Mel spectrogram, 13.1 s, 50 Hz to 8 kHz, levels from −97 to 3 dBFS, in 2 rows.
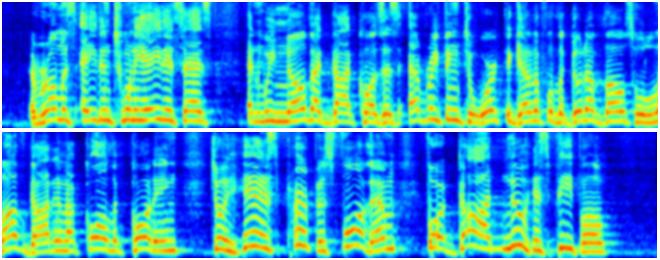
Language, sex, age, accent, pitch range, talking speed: English, male, 40-59, American, 195-265 Hz, 180 wpm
